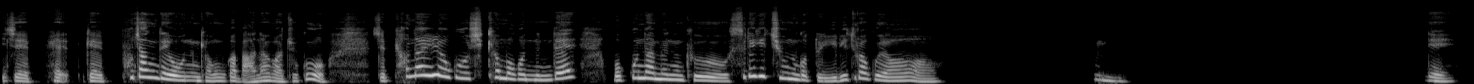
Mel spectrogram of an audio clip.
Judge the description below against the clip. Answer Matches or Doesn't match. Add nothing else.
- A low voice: Doesn't match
